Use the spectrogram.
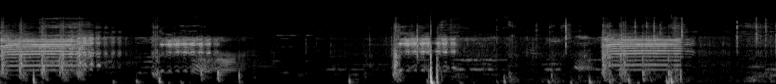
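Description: Several loud, nasal sheep bleats come in separate bursts close by, with short quiet gaps and soft rustling between them.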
